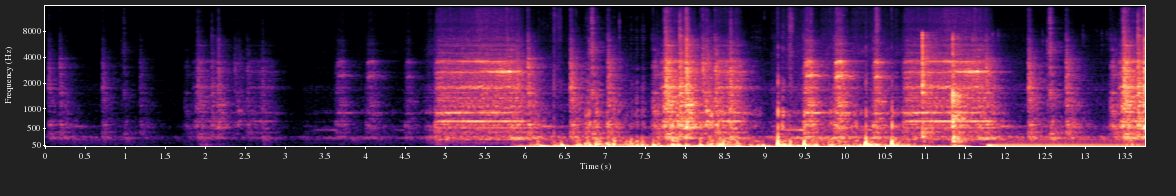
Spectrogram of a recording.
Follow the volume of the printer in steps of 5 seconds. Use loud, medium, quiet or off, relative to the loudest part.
quiet, loud, loud.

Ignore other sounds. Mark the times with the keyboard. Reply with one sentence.
You can hear the keyboard from 10.9 to 13.4 s.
